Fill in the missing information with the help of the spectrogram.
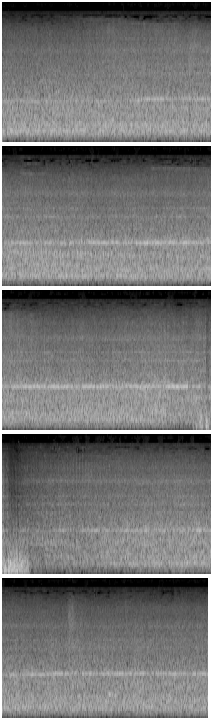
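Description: Steady mechanical hum and hiss of factory machinery with a constant high whine, broken about twelve seconds in by a short low rumble, after which the noise briefly drops quieter.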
